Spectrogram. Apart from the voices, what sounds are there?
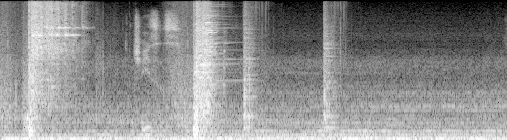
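hammer striking a lock in the video game Penumbra Overture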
